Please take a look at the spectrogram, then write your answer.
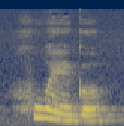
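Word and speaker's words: juego: І завжди в іспанській, в будь-якому місці, де б вона б не стояла в слові, вона вимовляється як звук «х». Наприклад, слово «хуего». «Хуего».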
